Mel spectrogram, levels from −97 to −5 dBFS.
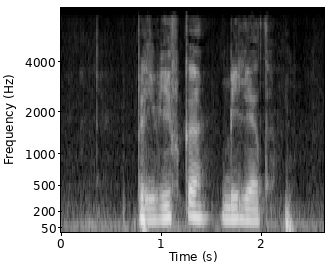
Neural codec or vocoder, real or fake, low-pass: codec, 16 kHz, 4 kbps, FunCodec, trained on Chinese and English, 50 frames a second; fake; 7.2 kHz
